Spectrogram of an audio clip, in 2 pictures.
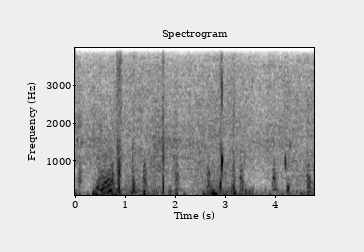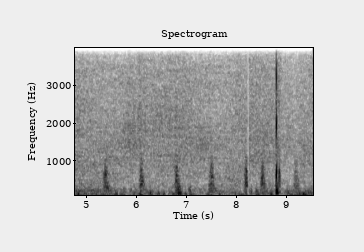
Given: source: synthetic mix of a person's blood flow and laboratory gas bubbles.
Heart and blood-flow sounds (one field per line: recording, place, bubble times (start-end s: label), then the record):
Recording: Doppler ultrasound of blood flow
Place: subclavian vein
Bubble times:
0.83-0.93 s: bubbles
1.15-1.23 s: bubbles
1.73-1.81 s: bubbles
2.89-2.98 s: bubbles
3.12-3.22 s: bubbles
4.19-4.33 s: bubbles
8.78-8.91 s: bubbles
From the record:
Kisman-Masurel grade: 121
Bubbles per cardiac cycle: 1 to 2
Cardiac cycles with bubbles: 10 to 50%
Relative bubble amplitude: barely perceptible (0.100 to 0.250)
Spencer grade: 2 (many but less than half of the cardiac periods contain bubble signals, singularly or in groups)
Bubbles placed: anywhere in the cardiac cycle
